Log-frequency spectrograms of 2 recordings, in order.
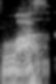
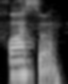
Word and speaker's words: Lhasa: transliteration and transpronunciation, because if you transliterate this, it's L-H-A, right? Yeah. It is pronounced H-L-A. Unfortunately, a bunch of English speakers didn't know that, and now everyone pronounces the capital of Tibet as Lhasa, when it is in fact Lhasa, which, ¿cómo se dice Lhasa en español?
